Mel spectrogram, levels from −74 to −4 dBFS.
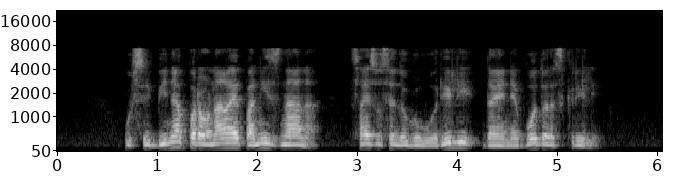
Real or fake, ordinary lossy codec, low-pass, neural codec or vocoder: real; none; 7.2 kHz; none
